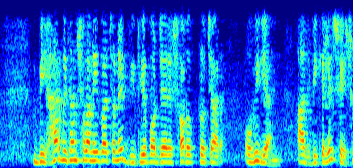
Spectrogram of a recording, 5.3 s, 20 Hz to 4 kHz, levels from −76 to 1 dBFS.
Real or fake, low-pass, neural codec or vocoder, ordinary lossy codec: real; 3.6 kHz; none; Opus, 32 kbps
